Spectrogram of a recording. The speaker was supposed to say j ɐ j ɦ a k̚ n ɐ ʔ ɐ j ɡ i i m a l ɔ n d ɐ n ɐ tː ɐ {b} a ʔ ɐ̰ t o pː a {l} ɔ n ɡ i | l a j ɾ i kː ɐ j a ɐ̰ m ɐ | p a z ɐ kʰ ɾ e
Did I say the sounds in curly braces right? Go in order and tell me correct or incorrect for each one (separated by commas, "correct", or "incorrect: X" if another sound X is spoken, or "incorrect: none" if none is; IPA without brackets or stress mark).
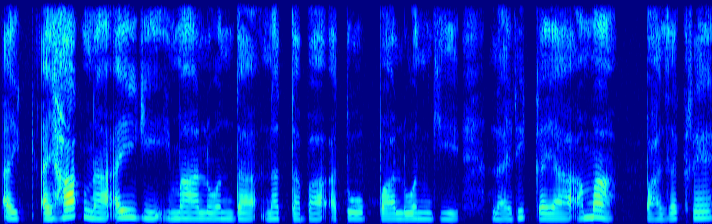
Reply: correct, correct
